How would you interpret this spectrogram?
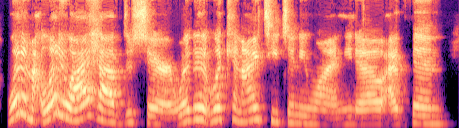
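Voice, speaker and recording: A woman in her late thirties, losing her voice, speaking as a chatty, excitable guest on a team video call. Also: fairly high pitch, moderate pace. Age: 30s. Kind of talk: casual talk on a video call.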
